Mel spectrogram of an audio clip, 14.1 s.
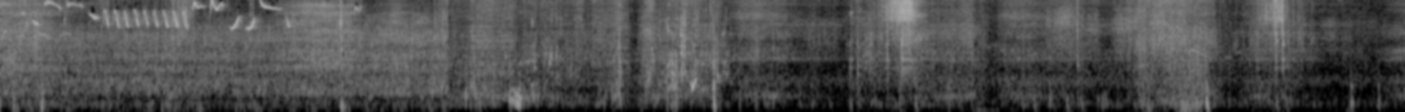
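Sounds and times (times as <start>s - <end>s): small songbird singing: 0.0s - 3.6s
fishing rod and line handling: 8.4s - 13.8s.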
